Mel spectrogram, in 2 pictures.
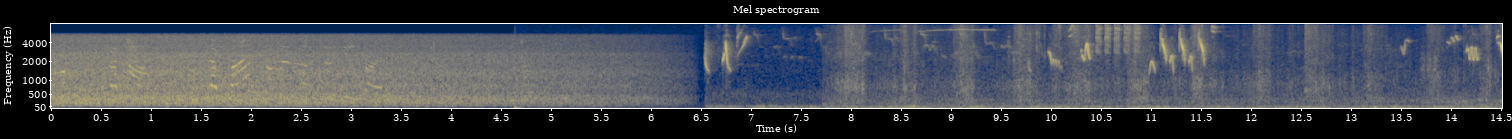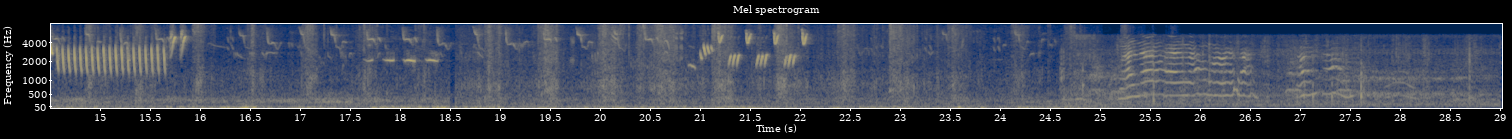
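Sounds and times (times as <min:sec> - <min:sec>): songbirds chirping: 0:06.0 - 0:26.2
whistled bird notes: 0:06.6 - 0:07.5, 0:08.2 - 0:11.7, 0:13.5 - 0:22.2
bird trill: 0:06.6 - 0:25.0.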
